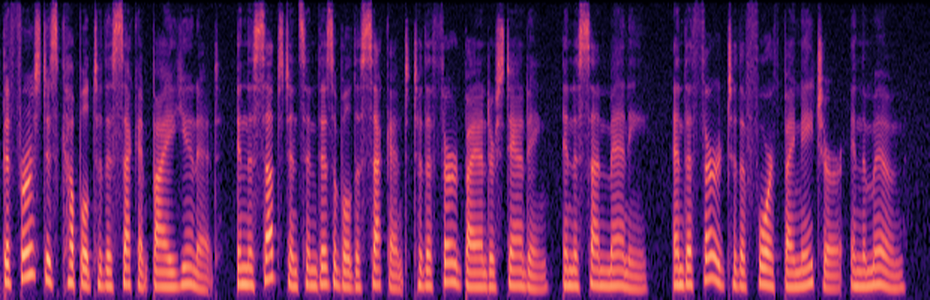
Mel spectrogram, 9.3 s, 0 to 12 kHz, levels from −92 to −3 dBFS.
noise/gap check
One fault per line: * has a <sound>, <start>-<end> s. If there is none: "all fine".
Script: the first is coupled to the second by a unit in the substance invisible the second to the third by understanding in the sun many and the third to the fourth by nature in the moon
all fine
